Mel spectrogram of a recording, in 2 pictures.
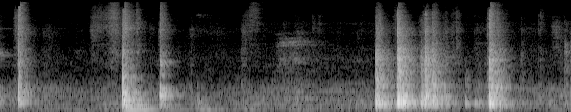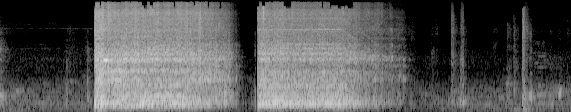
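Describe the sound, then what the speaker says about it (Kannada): A kitchen mixer grinder blends tomato and cashew paste with water, giving two loud sustained whirring bursts of about a second and a half each, preceded by clinks and knocks of the jar and lid. "ಮಿಕ್ಸಿ ಮಾಡ್ಕೊಳ್ತಿದ್ದೀನಿ."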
